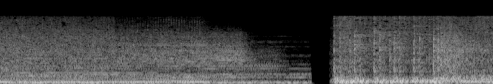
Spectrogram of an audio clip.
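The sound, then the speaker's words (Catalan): A Harley-Davidson motorcycle engine revs as a loud, dense, rumbling roar. It thins slightly, cuts out for a split second, then returns at full strength. “Uf, com sona, eh? Quina música. És una Harley, el mite, la llegenda.”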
